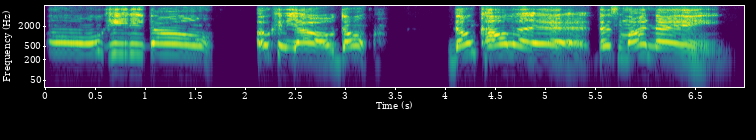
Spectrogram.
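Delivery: whining upper-register imitation, drawn out; [name]. Imitating her objecting to the name Heidi, high whine. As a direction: plead in a high, slow mock whine. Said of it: "this whining voice that [name] goes into that upper register".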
